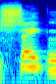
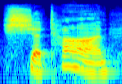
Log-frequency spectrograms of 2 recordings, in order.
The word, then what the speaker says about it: Satan: And the word Satan is supposed to be pronounced Shatan.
